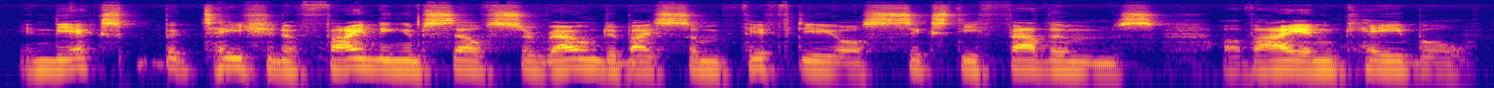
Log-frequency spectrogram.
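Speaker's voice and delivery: usual speaking voice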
